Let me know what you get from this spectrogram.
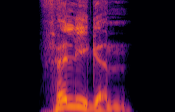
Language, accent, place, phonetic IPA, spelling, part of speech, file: German, Germany, Berlin, [ˈfœlɪɡəm], völligem, adjective, De-völligem.ogg
- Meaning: strong dative masculine/neuter singular of völlig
